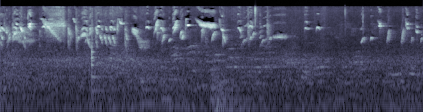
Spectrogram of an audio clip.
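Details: Rambling high-pitched European goldfinch song of rapid chirps, thin whistles and buzzy trills, strong at first, then thinning out with a short quiet spell before a few final notes.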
